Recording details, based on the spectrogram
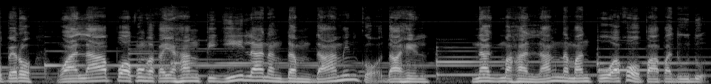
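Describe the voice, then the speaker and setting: A man's voice: mid-range voice, lightly acted. An actor narrating as a lovelorn man confessing a forbidden love in an earnest, respectful letter for radio drama. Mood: hopeful, yearning.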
